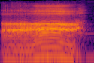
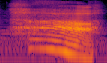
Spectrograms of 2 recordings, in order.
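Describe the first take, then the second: First: It starts with a creaky, crackling vocal fry. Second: It starts with a breathy puff of air. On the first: "a vocal fry onset" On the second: "an aspirate, which is an air-based one"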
